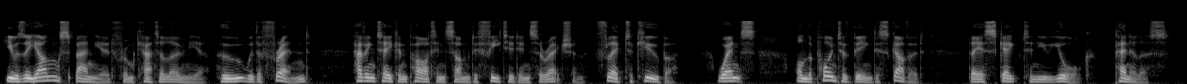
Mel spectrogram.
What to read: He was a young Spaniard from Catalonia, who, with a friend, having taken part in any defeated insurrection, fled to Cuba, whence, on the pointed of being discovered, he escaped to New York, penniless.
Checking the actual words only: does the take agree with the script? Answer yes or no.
no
